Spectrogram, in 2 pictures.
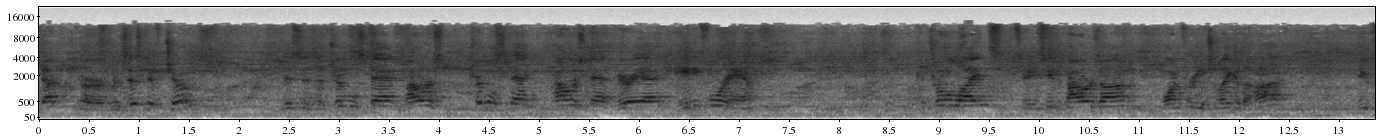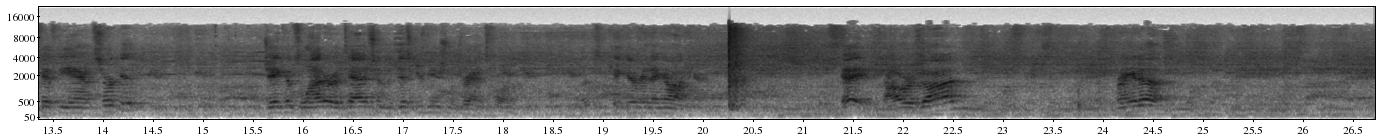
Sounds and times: Speech: 0:02.5 - 0:07.2, 0:08.8 - 0:12.5, 0:13.2 - 0:14.4, 0:15.6 - 0:18.2, 0:18.8 - 0:20.1, 0:21.4 - 0:22.7, 0:24.1 - 0:24.8.

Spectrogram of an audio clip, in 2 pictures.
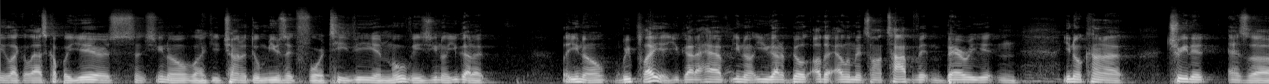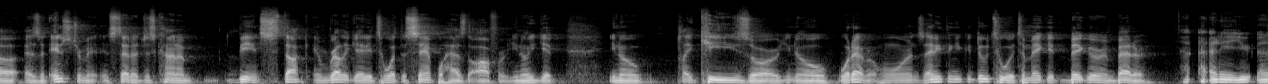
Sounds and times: Speech: 0:00.0 - 0:05.0, 0:05.6 - 0:25.3.

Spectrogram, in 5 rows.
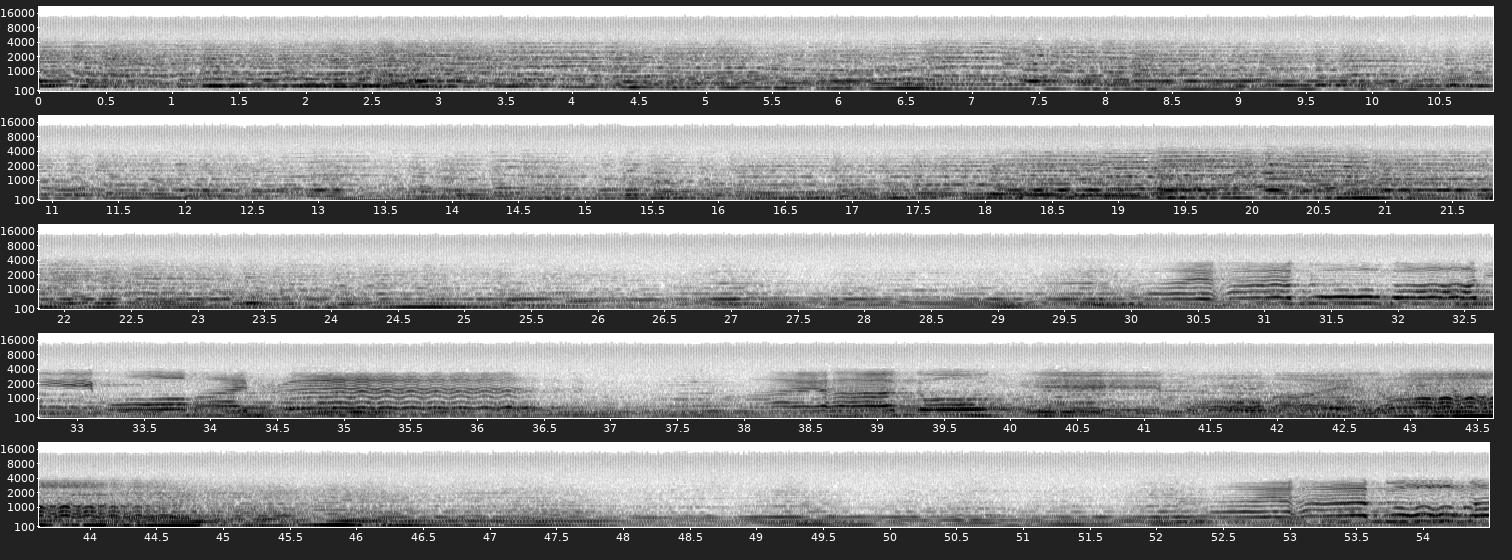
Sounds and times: Music: 0:00.0 - 0:54.4.

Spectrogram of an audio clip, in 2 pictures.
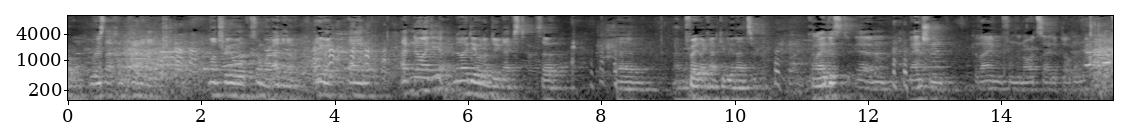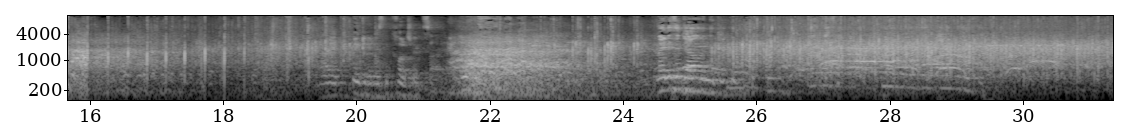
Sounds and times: Speech: 0:11.1 - 0:15.3, 0:19.5 - 0:21.3, 0:24.5 - 0:27.2
Applause: 0:15.6 - 0:20.4, 0:22.8 - 0:31.3.

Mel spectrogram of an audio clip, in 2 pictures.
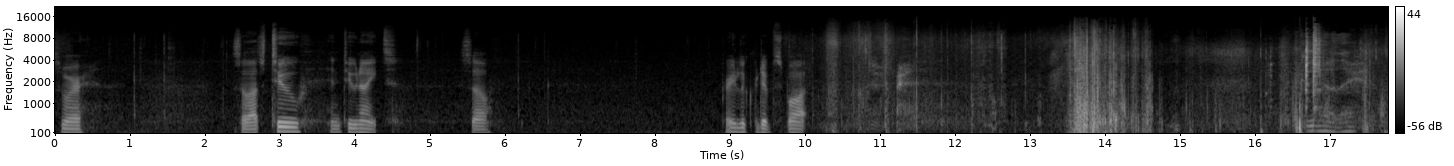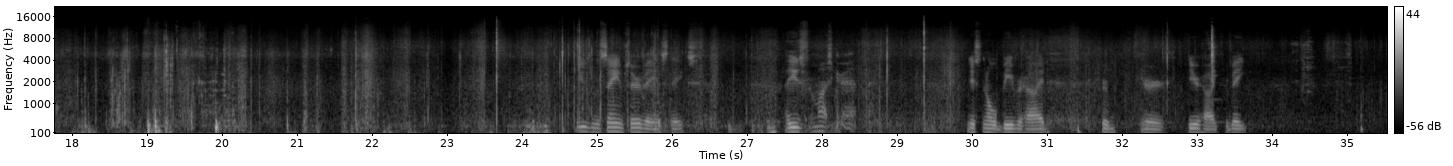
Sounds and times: Speech: 0:00.0 - 0:00.4, 0:02.4 - 0:04.6, 0:05.4 - 0:05.8, 0:08.9 - 0:10.0, 0:16.6 - 0:17.6, 0:24.7 - 0:26.4, 0:27.5 - 0:28.5, 0:30.0 - 0:31.1, 0:31.7 - 0:33.7.

